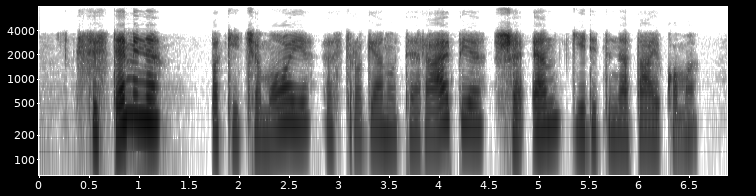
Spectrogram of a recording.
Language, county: Lithuanian, Alytus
